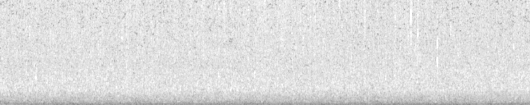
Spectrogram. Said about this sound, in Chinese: 你被水声和船的低声轰鸣吸引，沿着甲板漫步。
